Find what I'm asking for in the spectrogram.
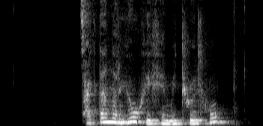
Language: Mongolian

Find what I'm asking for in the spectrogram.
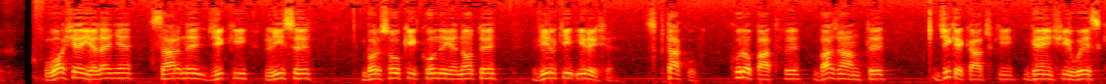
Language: Polish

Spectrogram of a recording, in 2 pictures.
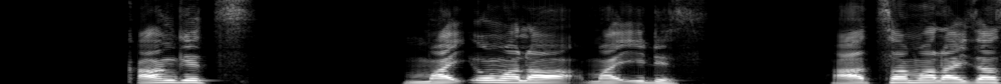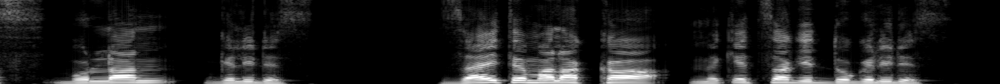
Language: Gamo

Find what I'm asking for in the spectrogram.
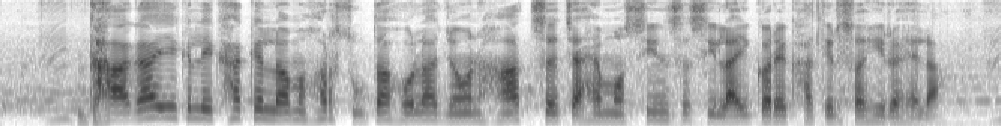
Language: Bhojpuri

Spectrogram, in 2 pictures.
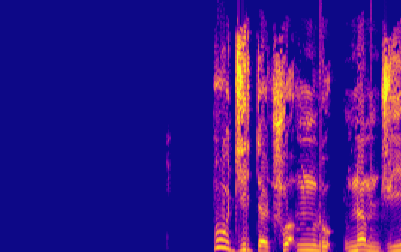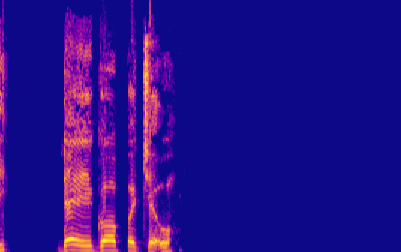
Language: Ghomala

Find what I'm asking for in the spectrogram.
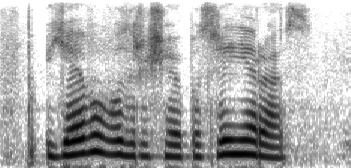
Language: Russian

